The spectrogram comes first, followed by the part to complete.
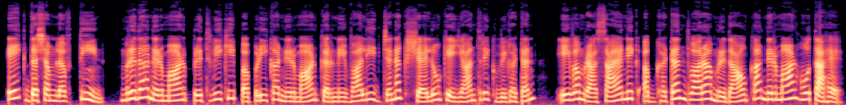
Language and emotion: Hindi, neutral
